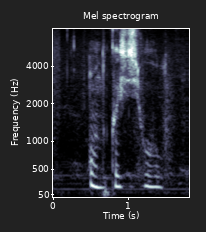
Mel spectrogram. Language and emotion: Russian, angry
